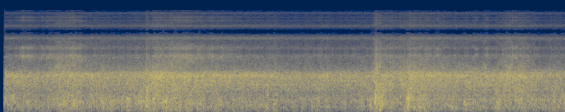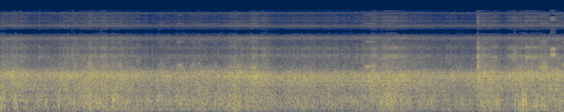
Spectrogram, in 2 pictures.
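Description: Steady rush of wind and road noise on the microphone while moving along a road in traffic, with two brief knocks, one about six seconds in and one near the end.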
